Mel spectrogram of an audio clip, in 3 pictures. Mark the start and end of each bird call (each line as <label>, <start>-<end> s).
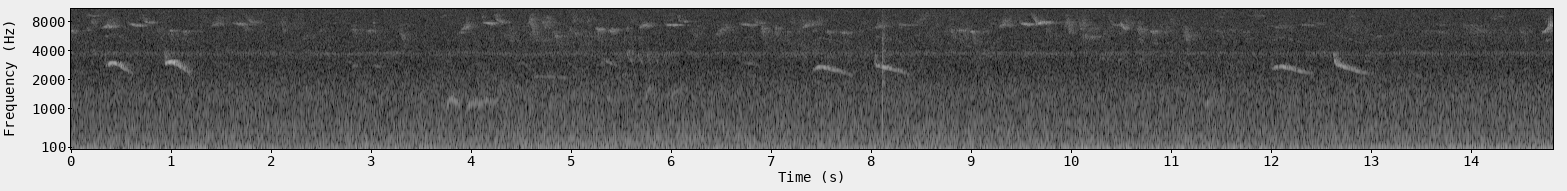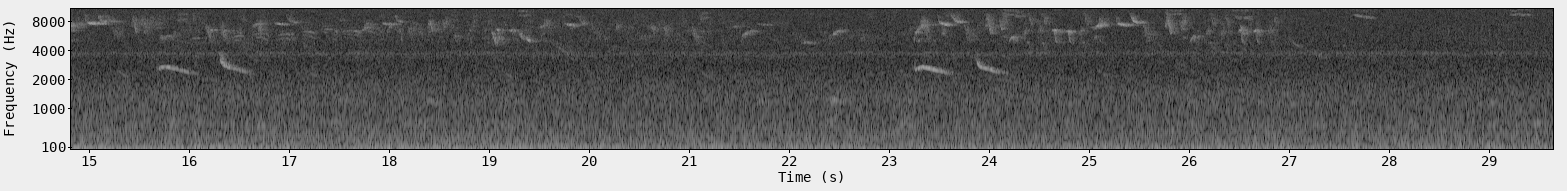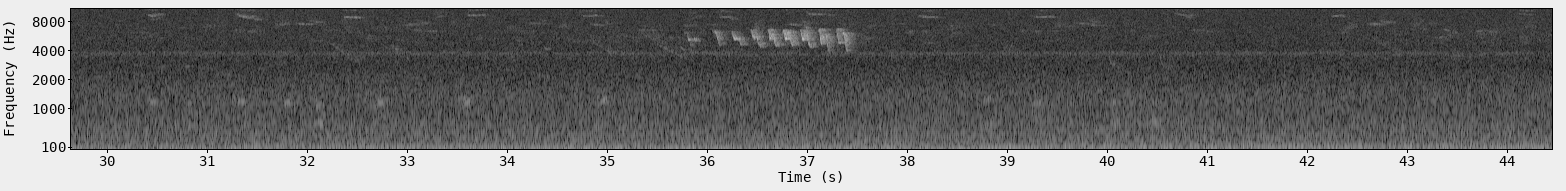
Golden-faced Tyrannulet (Zimmerius chrysops), 0.0-1.5 s
Steely-vented Hummingbird (Saucerottia saucerottei), 0.0-20.4 s
Golden-faced Tyrannulet (Zimmerius chrysops), 7.4-16.8 s
Steely-vented Hummingbird (Saucerottia saucerottei), 22.9-27.5 s
Golden-faced Tyrannulet (Zimmerius chrysops), 23.2-24.3 s
Slate-throated Redstart (Myioborus miniatus), 35.8-37.7 s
